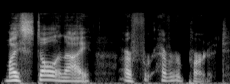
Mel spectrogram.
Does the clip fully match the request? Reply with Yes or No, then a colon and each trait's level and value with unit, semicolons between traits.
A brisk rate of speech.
Yes: fast, 210 wpm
